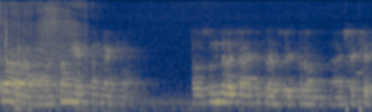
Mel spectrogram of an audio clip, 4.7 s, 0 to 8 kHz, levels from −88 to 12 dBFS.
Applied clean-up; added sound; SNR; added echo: none; Fire; 13 dB; reverberation time 0.9 s.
